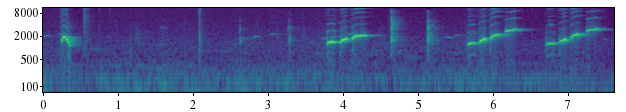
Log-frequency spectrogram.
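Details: Cockatiel whistling: scattered short chirps and clicks at first, then three bursts of rising whistled notes that climb step by step, with quiet gaps between phrases.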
